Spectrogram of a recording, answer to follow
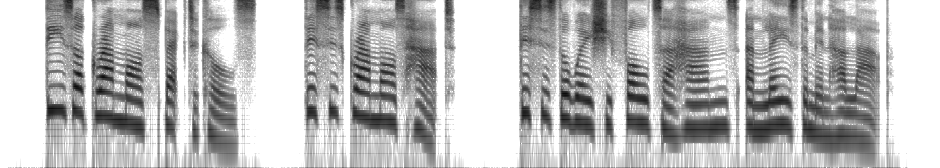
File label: fem brit; Grandmas Spectacles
